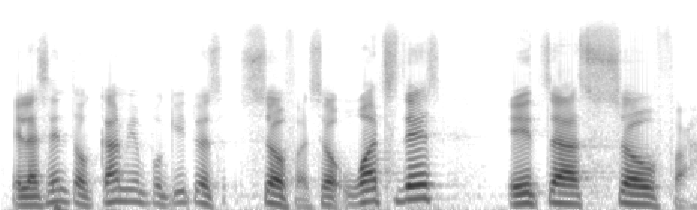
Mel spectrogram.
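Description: A man teaching English vocabulary, quizzing viewers with multiple-choice options and drawing out the English words slowly for pronunciation. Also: a little high, darkish tone. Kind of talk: English vocabulary lesson in Spanish.

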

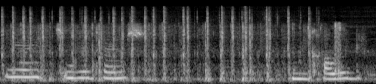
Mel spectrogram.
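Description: A woman's voice: high voice, fairly even intonation, extremely slow, very noisy. A woman hosting a gaming channel, giving casual let's-play commentary and reading chat lines aloud in playful voices. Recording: music playing behind the voice.

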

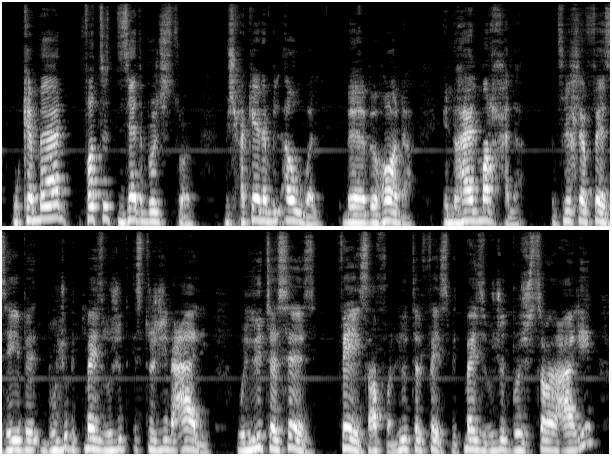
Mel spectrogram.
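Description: A man's voice: on the high side, slightly rough. A young man tutoring veterinary students over slides, repeating key terms and checking in often. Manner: mixes English medical terms into Arabic. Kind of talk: recorded lecture over slides.

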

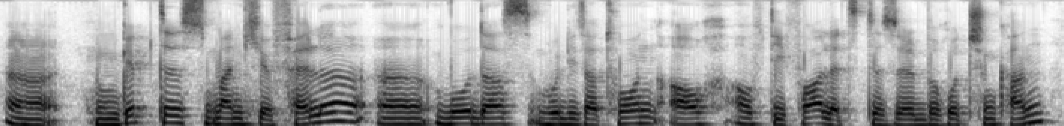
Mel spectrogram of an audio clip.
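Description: A man giving a patient, methodical video lesson, pausing often with hesitation fillers as he explains grammar. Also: mid-range voice, steady tone, dark tone. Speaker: language teacher.

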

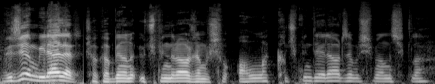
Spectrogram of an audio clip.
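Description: A young man giving excited gameplay commentary while opening player packs, pleading and grumbling in frustration by turns. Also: on the high side, fast talker, faint music behind. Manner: swings from pleading to loud frustration.

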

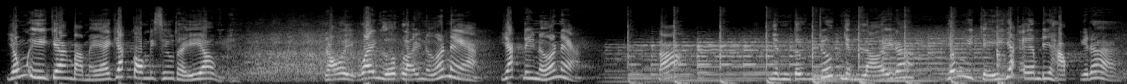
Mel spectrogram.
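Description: A woman's voice: sits high, animated, moderate pace, in a large hall, music in the background. A woman with a Southern Vietnamese accent playing a grown daughter begging her father to let her marry, teasing and wheedling in a stage comedy sketch.

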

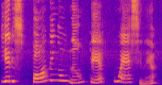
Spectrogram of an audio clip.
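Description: A woman's voice: very high voice, sing-song, slow. A Brazilian woman teaching an online class, upbeat, checking in with her students often. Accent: Brazilian Portuguese.

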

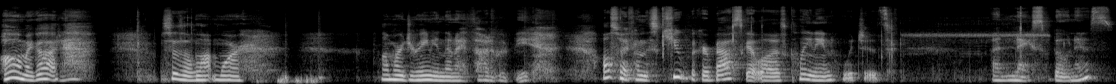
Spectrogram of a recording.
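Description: Young canadian woman vlogging her closet cleanout, chatty, lots of ums, normal mid pitch. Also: normal speed, long pauses, darkish tone, a little hiss or hum. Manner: chatty, with frequent ums and little laughs. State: out of breath. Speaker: lifestyle vlogger. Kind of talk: casual vlog narration. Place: home closet and bedroom.

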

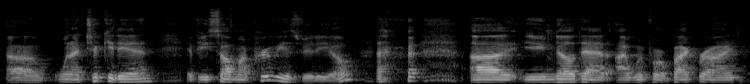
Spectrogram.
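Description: A man's voice: medium pitch, fairly bright tone. A man, chatting casually to a webcam in his living room, rambling with many fillers and restarts. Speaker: vlogger. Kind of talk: casual chat. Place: home living room, indoors. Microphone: webcam at desk.

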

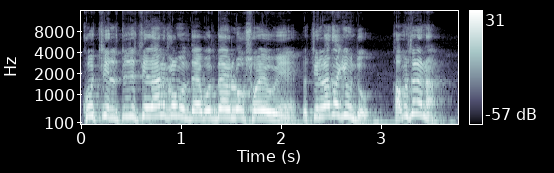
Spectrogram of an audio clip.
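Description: A man's voice: very high voice, expressive, racing, a little mellow. A man arguing on a phone debate, combative, mocking and repeating himself to interrupt. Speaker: debate host on phone call. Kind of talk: heated religious phone debate.

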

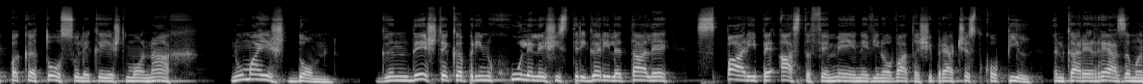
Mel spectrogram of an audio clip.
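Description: Stern old churchman read by a man for an audiobook: slow, solemn and raised, with a dark husky tone. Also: on the high side, pitched above the performer's own voice, close to an everyday voice. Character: stern old male metropolitan bishop rebuking.

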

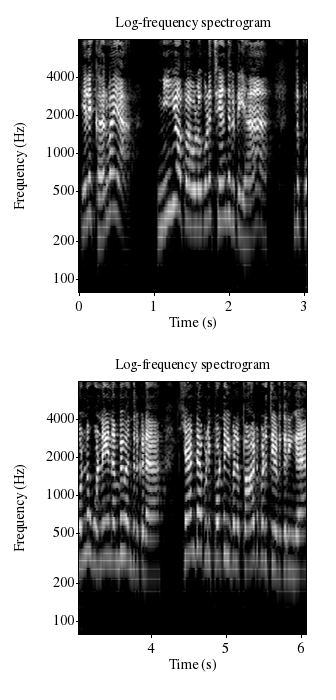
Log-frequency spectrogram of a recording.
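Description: A woman voicing a sharp-tongued, meddling village neighbor in a Tamil cartoon, with a southern Tamil accent and a taunting, scolding manner. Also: high-pitched, quick pace. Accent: southern Tamil Nadu. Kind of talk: cartoon voice acting.

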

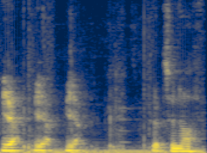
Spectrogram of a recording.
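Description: Cooking in his little home kitchen for a casual vlog, a young German-accented man from a German-speaking country cracks jokes to himself as he works. His voice is fairly high and mellow, unhurried and fairly even, with vocal fry. The sound is lo-fi, with kitchen echo and faint music.

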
